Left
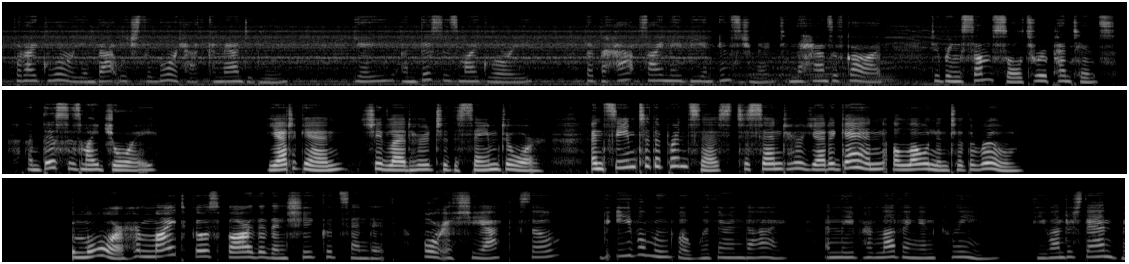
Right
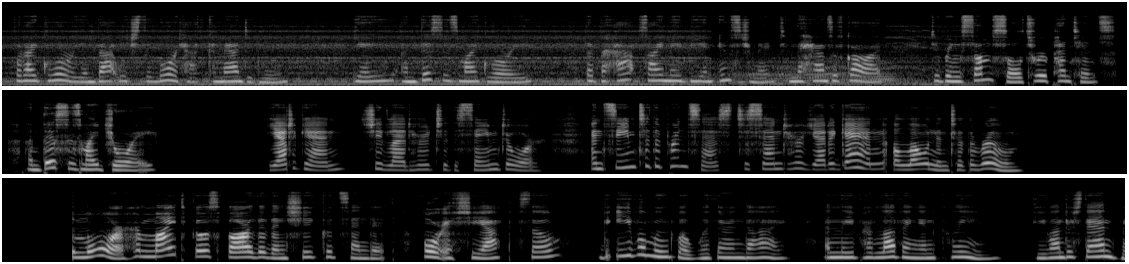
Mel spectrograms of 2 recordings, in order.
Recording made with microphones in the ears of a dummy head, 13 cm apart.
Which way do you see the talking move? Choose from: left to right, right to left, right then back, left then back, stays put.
left then back.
